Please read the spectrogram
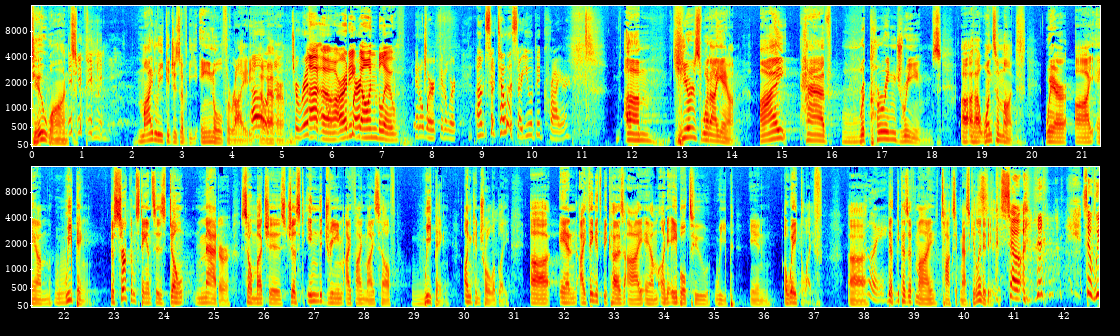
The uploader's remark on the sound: Recorded live. Crybabies Live at the Bard.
